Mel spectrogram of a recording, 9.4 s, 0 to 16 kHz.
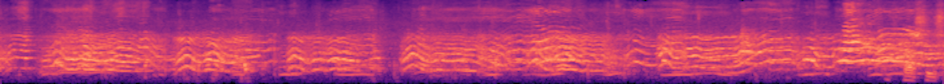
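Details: Latte, an English Springer Spaniel in labour with the seventh of nine puppies, 2013: a long run of wavering, howl-like whines that bend up and down almost without pause, with brief dips between cries.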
